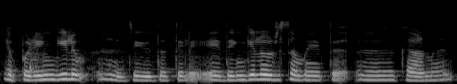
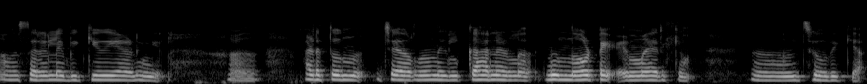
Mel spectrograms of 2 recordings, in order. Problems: none marked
